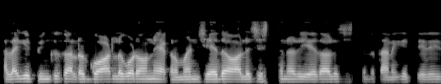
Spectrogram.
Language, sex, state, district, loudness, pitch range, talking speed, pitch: Telugu, male, Andhra Pradesh, Srikakulam, -16 LUFS, 120-125 Hz, 190 wpm, 125 Hz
